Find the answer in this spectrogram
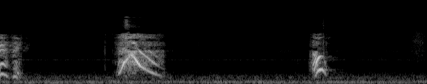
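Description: Hasbro Trolls doll's recorded voice sound set off by its button: a few short, breathy gasps, the loudest about a second in and a brief one near the end.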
